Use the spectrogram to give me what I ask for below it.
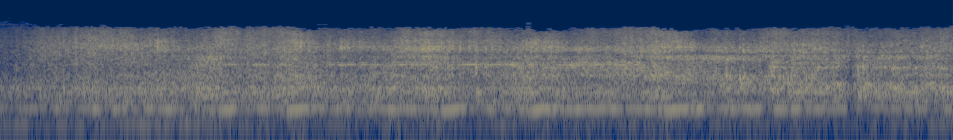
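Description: A small propeller airplane comes down to land beside railway tracks, its engine giving a loud, steady, droning roar that holds evenly throughout with no clear rise or fall.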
